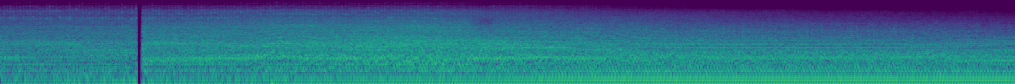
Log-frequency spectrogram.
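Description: Steady, even engine drone at constant speed with no misses or knocks; generator running smoothly on propane.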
